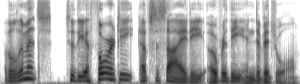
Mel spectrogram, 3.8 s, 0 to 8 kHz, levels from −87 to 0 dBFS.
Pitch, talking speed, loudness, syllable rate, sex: 120 Hz, 175 wpm, -19 LUFS, 6.2 syllables/s, male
